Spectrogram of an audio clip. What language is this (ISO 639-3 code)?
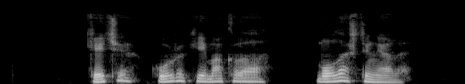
chm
